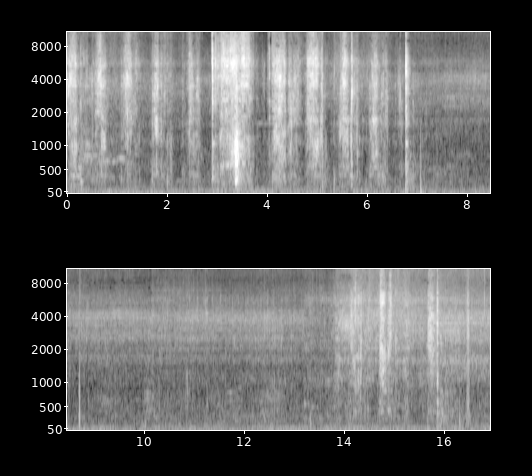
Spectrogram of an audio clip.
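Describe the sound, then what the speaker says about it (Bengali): Cumin, ginger and garlic paste sizzles in a pan while being stirred, with repeated scraping strokes in the first half, a quieter low sizzle in the middle, then more stirring near the end. "জিরে বাটা আদা বাটা রসুন বাটা সব এখন দিলাম দিয়ে এটা একটু ভালো করে কষিয়ে নিয়ে"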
